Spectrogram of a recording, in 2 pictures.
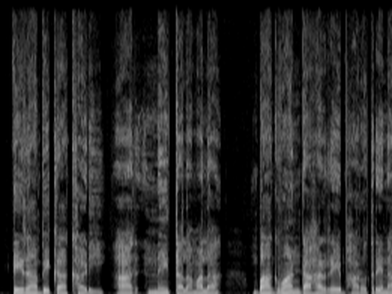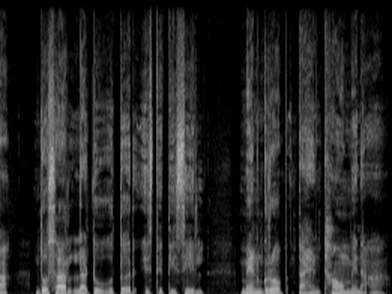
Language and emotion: Santali, neutral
